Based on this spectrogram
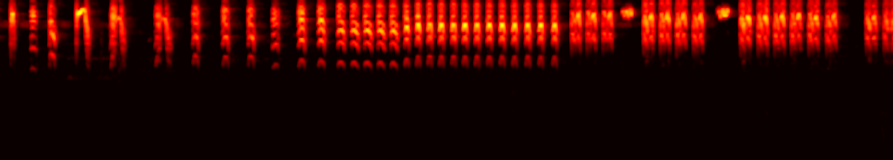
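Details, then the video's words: Lure song from a long-tailed shrike, aimed at provoking other shrikes. Varied chips lead into a long, fast series of identical repeated notes, then dense buzzy chatter with short pauses. "Pancingan Cendet Gacor"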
